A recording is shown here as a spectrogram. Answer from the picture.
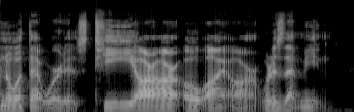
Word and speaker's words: terroir: to look that up t-e-r-r-o-i-r what does that mean a complete natural environment in which a particular wine is produced oh specifically about wine pronounced how terroir okay terroir okay learn something new every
